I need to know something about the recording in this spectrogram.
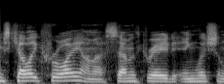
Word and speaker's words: Croy: we are pleased to be joined by kelly croix did I say her name right yes I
